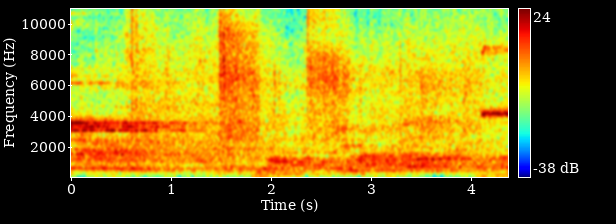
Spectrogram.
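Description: Several voices chanting and shouting together in a large hall, as a volleyball team celebrates a won point, with a held, sung-out call about two seconds in.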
